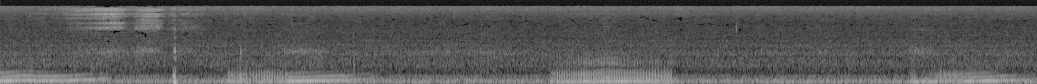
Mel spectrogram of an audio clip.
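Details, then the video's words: A sleeping Italian greyhound snoring: nasal, whistling breaths that rise in pitch, alternating with a buzzier rattling snore about a second long, in a quiet indoor room. "Italian greyhound snoring"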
